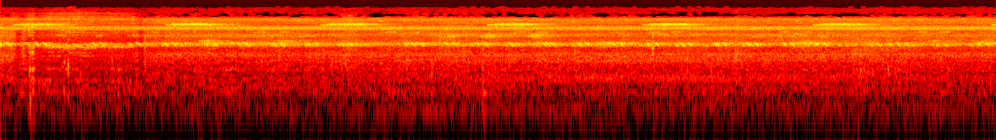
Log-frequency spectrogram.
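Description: Night insects, crickets, calling: a steady high trill throughout, with a higher chirp repeating about once a second.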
